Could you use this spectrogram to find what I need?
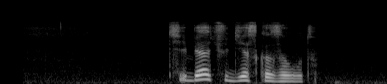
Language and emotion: Russian, neutral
